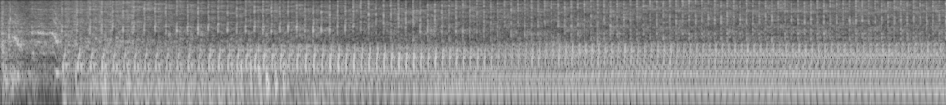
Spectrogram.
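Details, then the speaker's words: Dirt bike running with the muffler removed: small single fires up and runs with a loud, raw, rasping bark at fast idle; unmuffled exhaust. "since we have the muffler off why don't we started see what it sounds like"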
